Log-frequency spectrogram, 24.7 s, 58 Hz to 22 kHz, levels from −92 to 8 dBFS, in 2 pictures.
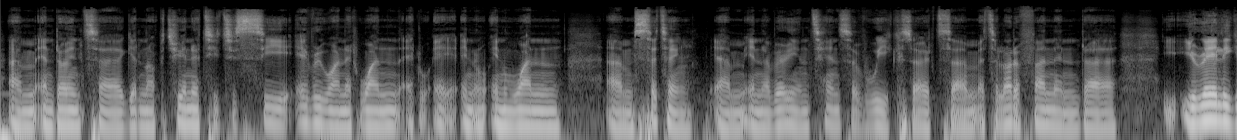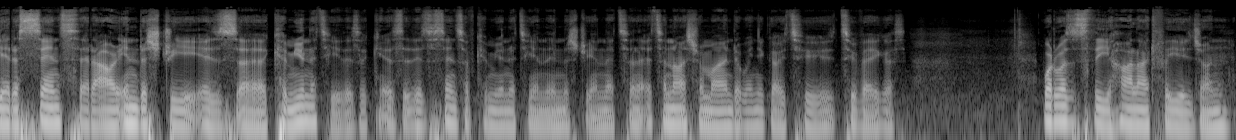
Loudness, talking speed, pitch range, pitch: -25 LUFS, 190 wpm, 100-110 Hz, 105 Hz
